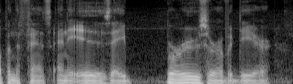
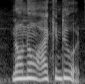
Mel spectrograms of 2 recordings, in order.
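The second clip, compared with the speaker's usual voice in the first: put-on high pleading kid voice, much higher; faster than usual. Son begging dad to let him shoot, high eager kid voice.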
